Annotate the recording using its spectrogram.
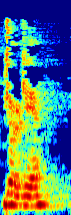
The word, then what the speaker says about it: Giorgio: How's it pronounced? – Giorgio. It's Italian.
